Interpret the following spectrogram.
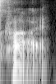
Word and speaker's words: chi: In ancient pronunciation, chi sounds like the KH in backhand.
